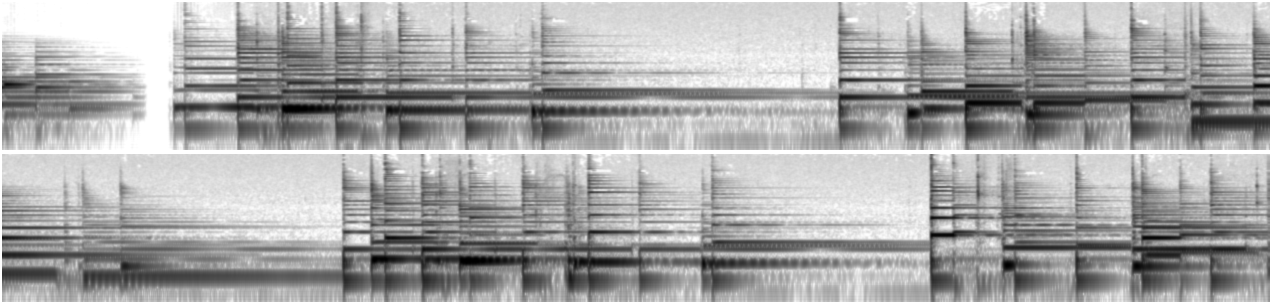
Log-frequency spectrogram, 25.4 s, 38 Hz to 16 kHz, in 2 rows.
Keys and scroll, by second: 1.4 space, 7.7 b, 12.7 space.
